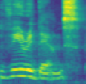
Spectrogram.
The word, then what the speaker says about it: viridans: And there is a word for it, that they are called viridans group streptococci, VGS. Viridans is spelled V-I-R-I-D-A-N-S, and this is really a definition that is kind of not that used anymore.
